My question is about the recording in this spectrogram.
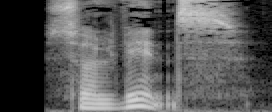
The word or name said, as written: solvens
